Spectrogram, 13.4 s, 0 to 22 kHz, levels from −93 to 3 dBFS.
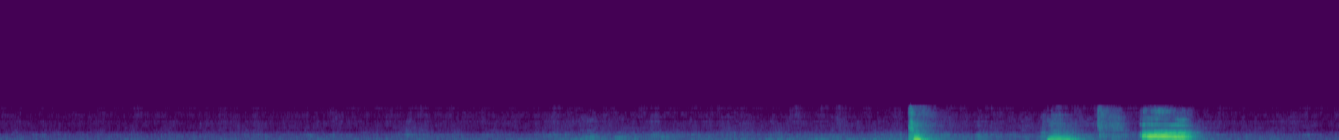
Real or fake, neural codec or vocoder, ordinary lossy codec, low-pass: fake; codec, 24 kHz, 6 kbps, HILCodec; none; 5.4 kHz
